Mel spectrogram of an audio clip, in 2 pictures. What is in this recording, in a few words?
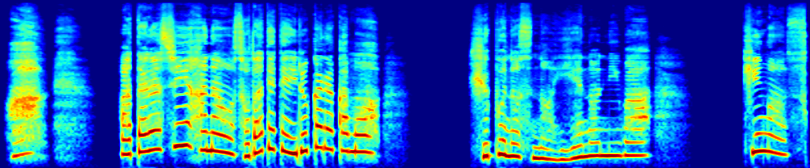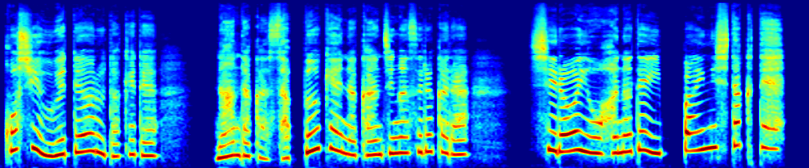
voice jp; Psyche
